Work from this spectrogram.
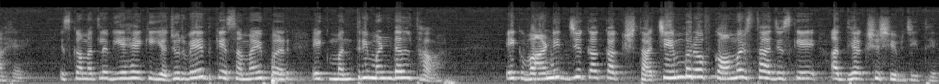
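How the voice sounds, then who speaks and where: The speaker has a Tamil accent and ordinary pitch variation, with noticeable background noise in the recording. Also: woman. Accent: Tamil-accented Hindi. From India, Tamil Nadu (Madurai). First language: Tamil (speaking Hindi). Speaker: civil servant. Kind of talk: speech at a cultural event. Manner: formal, bookish Hindi.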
